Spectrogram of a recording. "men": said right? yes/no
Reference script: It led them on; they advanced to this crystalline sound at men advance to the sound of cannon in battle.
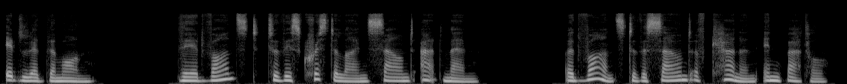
yes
